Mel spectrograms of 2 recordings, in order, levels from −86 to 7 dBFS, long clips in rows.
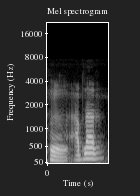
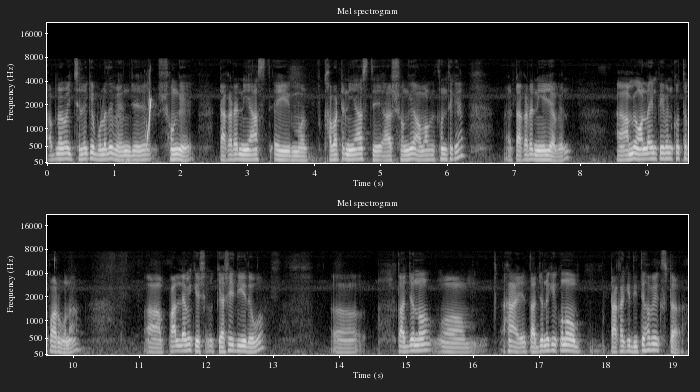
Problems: constant background noise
